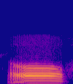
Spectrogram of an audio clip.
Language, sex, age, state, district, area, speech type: Manipuri, male, 45-60, Manipur, Churachandpur, urban, conversation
